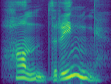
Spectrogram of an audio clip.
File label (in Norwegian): "handring", hemsedalsmaalet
